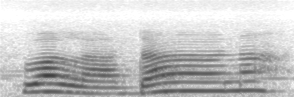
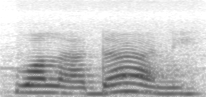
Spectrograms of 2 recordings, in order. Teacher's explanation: Fathah tawilahnya ini mempengaruhi huruf fathah qasirah sehingga berubah menjadi kasrah qasirah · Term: disimilasi progresif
